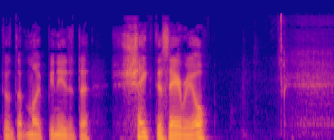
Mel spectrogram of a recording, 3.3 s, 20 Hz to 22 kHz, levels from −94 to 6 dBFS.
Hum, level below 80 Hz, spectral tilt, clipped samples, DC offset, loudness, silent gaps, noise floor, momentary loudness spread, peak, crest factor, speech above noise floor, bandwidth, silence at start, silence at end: none; -50 dBFS; -5.5 dB/octave; under 0.1%; under 0.1%; -21 LUFS; none; -67 dBFS; 24 LU; -2 dBFS; 22 dB; 46 dB; 14 kHz; 0.05 s; 0.15 s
